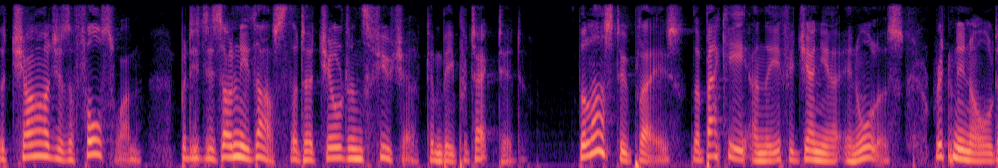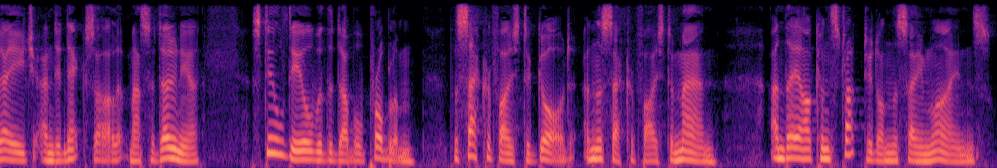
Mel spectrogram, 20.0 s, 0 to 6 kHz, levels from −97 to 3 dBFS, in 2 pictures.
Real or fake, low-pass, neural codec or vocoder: real; 5.4 kHz; none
